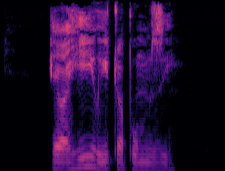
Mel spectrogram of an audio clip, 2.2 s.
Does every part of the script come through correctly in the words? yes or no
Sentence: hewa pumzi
no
